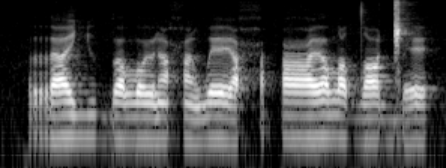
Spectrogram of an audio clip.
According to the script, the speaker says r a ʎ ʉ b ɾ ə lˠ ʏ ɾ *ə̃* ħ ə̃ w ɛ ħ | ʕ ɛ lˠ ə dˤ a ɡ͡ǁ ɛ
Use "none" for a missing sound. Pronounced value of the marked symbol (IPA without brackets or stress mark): ə̃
